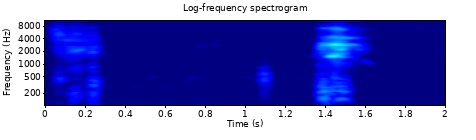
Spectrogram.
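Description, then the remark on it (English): Three sharp, breathy coughs: a rough double burst, a brief quieter hack, then a final loud explosive cough, with no talking in between. “Cough it out.”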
